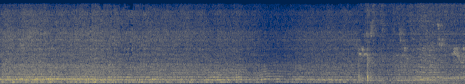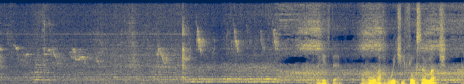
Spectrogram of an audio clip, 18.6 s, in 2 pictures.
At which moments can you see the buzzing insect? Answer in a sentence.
You can hear the buzzing insect from 0.0 to 18.5 s.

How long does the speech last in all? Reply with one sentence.
The speech can be heard for 3 seconds in total.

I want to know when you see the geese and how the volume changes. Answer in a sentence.
You can't hear the geese here.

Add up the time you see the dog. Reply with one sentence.
The dog can't be heard in this clip.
